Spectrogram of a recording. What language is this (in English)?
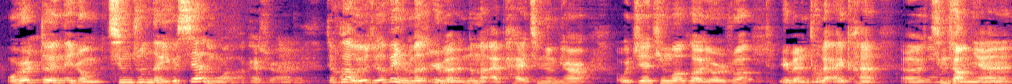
Chinese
